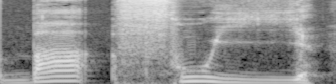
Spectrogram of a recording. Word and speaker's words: bafouille: joseph qui se demandent comment on prononce bafouille c ur ou et après c'est donc bah fouilles victoria qui nous écrit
